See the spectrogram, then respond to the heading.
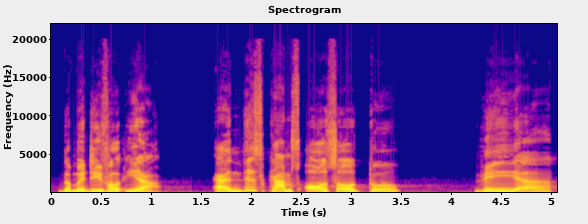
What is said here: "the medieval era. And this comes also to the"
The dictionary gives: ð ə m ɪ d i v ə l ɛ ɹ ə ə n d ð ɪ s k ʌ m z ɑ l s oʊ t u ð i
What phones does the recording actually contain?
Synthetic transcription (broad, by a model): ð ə m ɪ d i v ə l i ə ə n d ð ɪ s k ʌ m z ɑ l s oʊ t u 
